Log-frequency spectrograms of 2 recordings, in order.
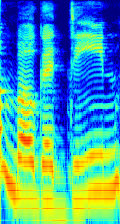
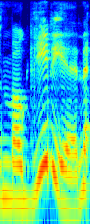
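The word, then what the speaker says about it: Moghedien: to find out she's a Mogad Dean person. I couldn't stand talking to her about the series. She said she liked her pronunciation, which was lame. Then I bought her hooked on Wat Phonics. Now she says Mogian.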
